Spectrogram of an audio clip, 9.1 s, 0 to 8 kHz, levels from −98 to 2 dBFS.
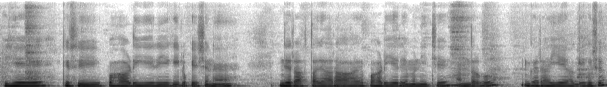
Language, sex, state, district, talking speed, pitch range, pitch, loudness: Hindi, male, Uttar Pradesh, Muzaffarnagar, 145 wpm, 140-150 Hz, 145 Hz, -14 LUFS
